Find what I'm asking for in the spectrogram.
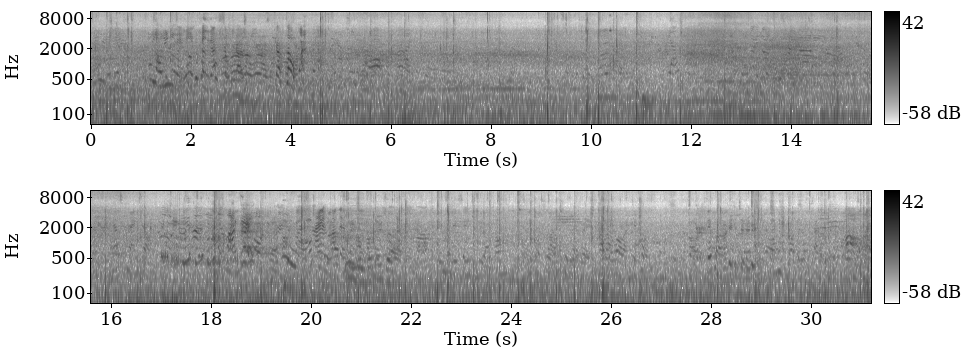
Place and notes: Dayong Rd., Yancheng Dist. - At the roadside
At the roadside, Play basketball, The pedestrian, Traffic Sound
